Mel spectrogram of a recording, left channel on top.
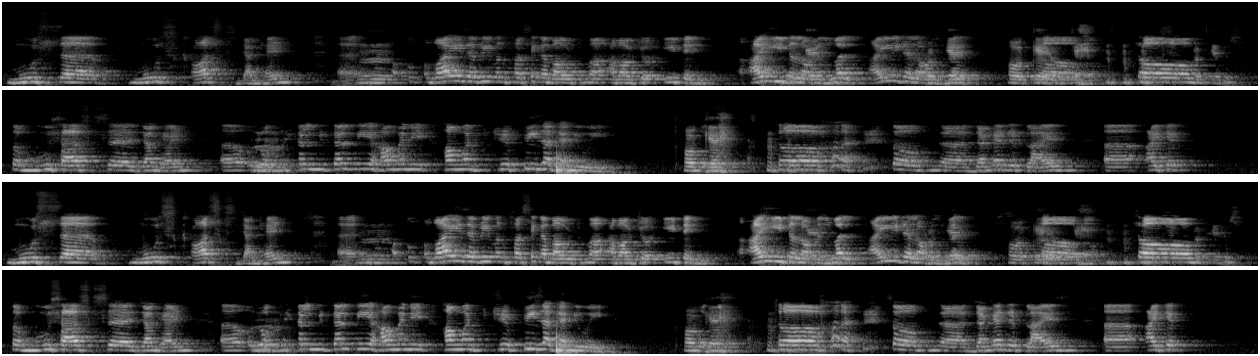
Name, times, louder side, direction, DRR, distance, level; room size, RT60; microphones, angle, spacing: voice 1, 0.0-3.7 4.1-7.1 7.4-9.6 10.4-10.9 11.4-12.3 12.7-14.4 14.7-18.6 19.5-19.6 20.3-23.3 23.6-24.3, right 4 dB, 35° right, 6 dB, 0.8 m, -26 dB
voice 2, 3.5-4.0 7.8-8.3 9.2-9.7 10.1-11.3 11.9-12.2 15.0-15.4 19.4-20.3, left 3 dB, 80° left, 7 dB, 0.9 m, -31 dB
7.1 x 3.8 x 4.2 m, 0.68 s
head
